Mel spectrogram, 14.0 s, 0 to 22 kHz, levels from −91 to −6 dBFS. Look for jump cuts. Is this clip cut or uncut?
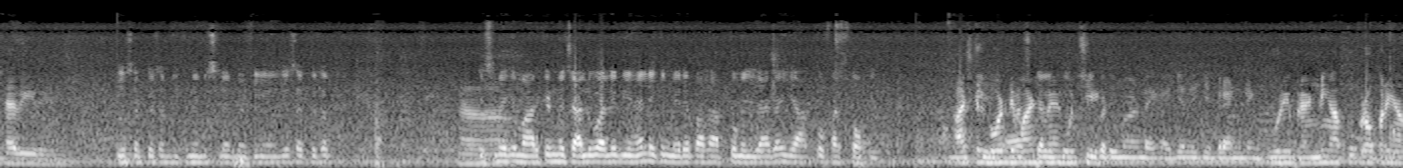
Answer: cut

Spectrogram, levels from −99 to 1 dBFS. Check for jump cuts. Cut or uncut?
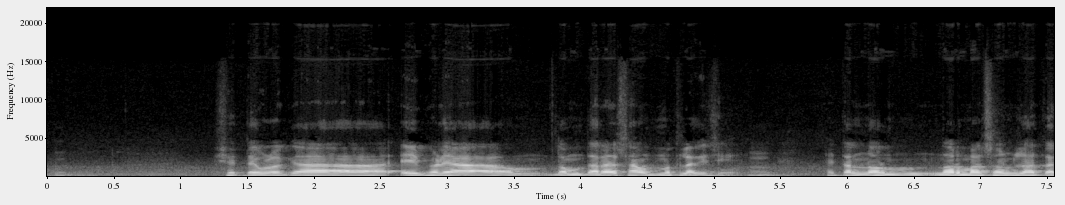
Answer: uncut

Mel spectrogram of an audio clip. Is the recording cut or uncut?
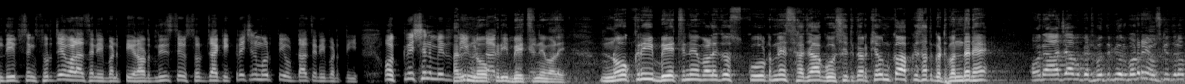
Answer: cut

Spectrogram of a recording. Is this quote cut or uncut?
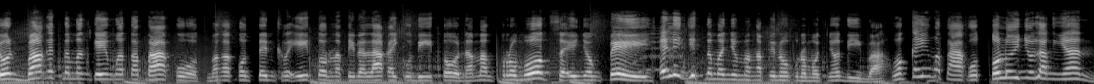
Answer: uncut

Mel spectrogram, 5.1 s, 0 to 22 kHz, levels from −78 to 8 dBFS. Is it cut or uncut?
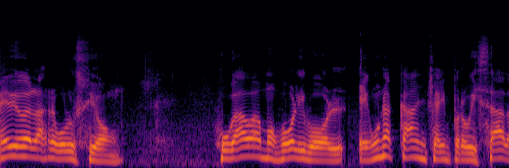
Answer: cut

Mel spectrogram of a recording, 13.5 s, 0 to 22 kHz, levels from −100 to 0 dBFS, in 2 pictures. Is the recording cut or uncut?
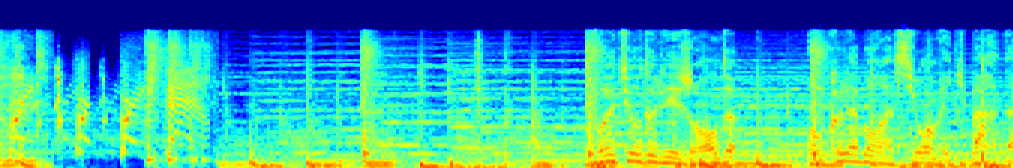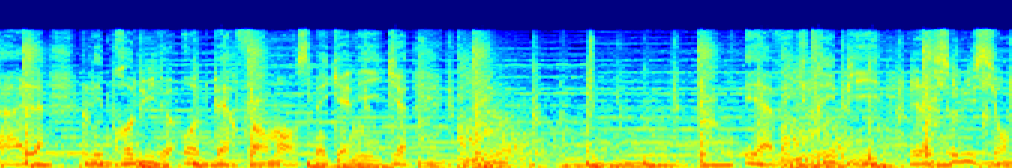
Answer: cut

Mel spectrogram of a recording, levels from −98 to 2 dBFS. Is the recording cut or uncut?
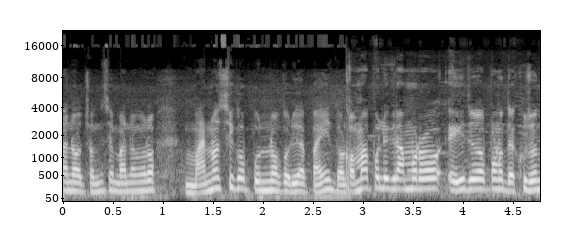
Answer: cut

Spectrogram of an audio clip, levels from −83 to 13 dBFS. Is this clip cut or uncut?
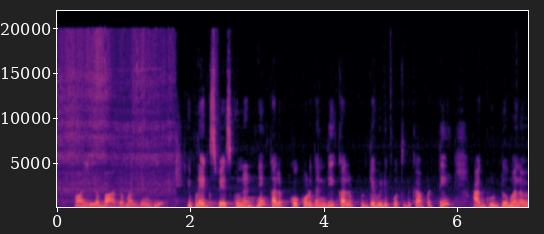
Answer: cut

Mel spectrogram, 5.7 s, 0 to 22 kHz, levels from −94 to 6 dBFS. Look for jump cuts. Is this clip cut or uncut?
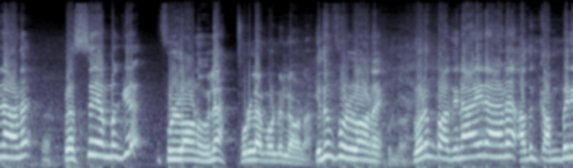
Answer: cut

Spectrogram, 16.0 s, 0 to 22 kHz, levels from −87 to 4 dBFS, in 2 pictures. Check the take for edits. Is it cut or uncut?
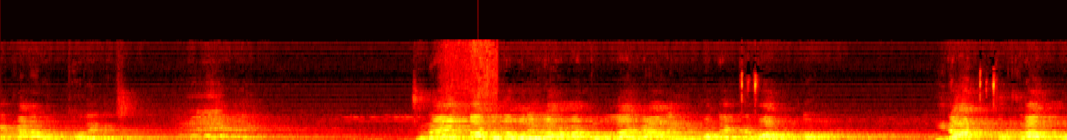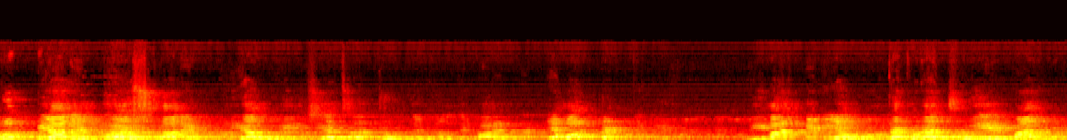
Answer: uncut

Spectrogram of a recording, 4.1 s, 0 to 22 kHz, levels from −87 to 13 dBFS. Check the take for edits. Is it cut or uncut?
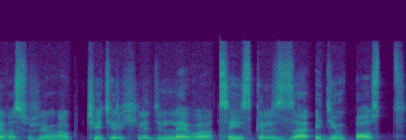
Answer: cut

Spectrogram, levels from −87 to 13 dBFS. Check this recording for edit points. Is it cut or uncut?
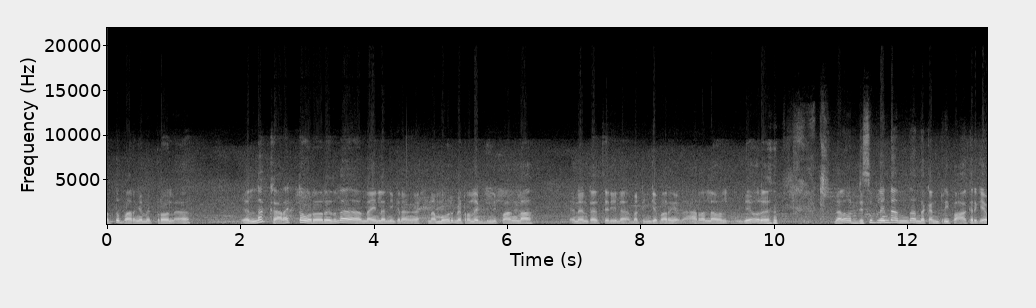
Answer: uncut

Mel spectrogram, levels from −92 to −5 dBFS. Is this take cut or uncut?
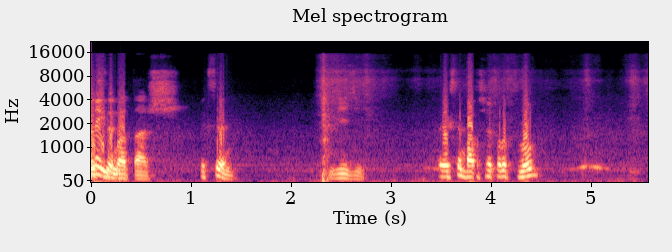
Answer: uncut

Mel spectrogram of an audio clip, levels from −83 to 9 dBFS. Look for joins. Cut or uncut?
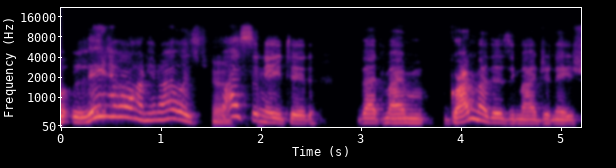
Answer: uncut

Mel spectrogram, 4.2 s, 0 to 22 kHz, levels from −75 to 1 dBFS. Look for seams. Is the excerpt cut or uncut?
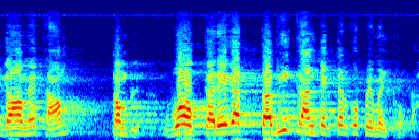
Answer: uncut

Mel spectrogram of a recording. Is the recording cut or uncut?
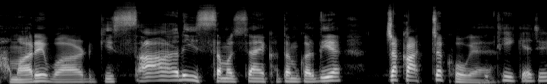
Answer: uncut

